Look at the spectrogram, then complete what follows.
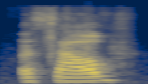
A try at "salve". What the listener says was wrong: That L is silent. It is salve. See, there's no L in it.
